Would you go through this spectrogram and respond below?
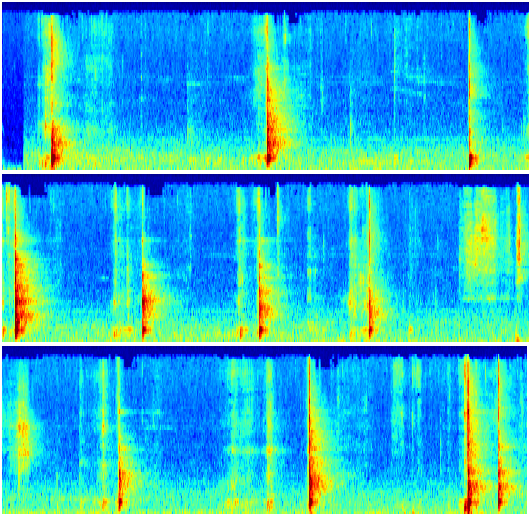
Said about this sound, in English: Chopping tomatoes.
